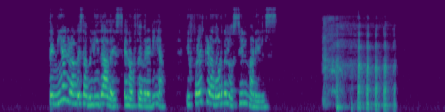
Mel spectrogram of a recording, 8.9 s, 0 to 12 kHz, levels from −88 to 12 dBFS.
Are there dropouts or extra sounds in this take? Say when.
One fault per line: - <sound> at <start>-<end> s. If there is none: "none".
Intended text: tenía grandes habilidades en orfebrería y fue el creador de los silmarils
- laugh at 6.4-8.0 s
